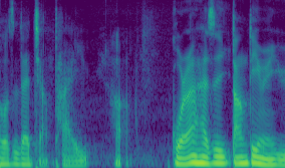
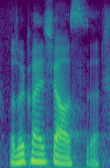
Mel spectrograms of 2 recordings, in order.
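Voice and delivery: laughing; 6 semitones higher than usual. Real, not acted.

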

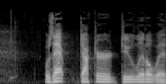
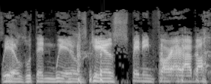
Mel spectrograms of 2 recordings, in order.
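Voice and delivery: slow, rising, louder mystic chant; dramatic intoning; 4 semitones higher, 8 dB louder, slower than usual. Pretend. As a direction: intone it like a cosmic prophecy.

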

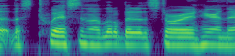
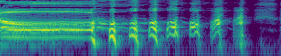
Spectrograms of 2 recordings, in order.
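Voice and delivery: shrieking high clown laugh; loud giddy clown cackle; 10 semitones higher, 7 dB louder than usual. Acted. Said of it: "Never clown voice".

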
